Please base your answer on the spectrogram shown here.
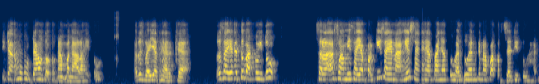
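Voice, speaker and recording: Woman, Javanese accent, bright emotional testimony, dull lo-fi video call sound. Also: fairly high pitch, normal speed. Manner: emotional storytelling, frequent tag words. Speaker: guest giving a testimony.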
